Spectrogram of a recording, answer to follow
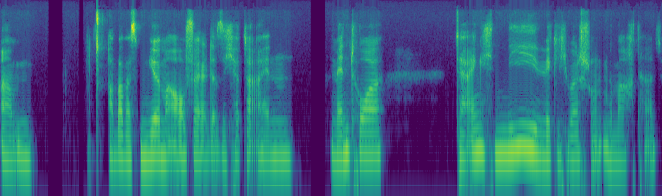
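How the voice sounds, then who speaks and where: In a quiet background, a woman with a fairly low pitch and a somewhat breathy, dark, mellow tone speaks at a moderate pace with fairly even intonation and long, frequent pauses, the sound dry and close with no echo. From Hesse, Germany. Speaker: interview guest, professional. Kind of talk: interview.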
